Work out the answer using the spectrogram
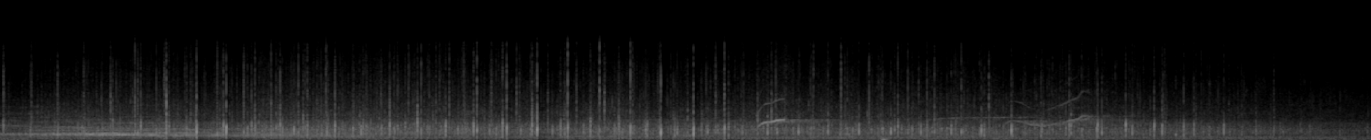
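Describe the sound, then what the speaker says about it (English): A large graduation audience at a university commencement gives a long, steady round of applause, dense clapping filling the hall with some scattered cheers, gradually tapering toward the end. "Stand up, give a big round of applause to those who are here today who have supported you"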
